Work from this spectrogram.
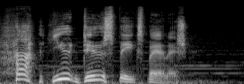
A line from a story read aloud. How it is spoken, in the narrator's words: laughed her head off and said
